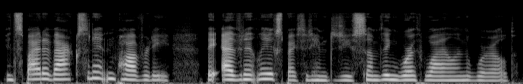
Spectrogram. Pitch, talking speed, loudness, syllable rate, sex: 210 Hz, 205 wpm, -19 LUFS, 6.6 syllables/s, female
